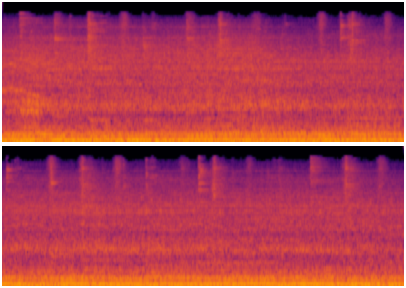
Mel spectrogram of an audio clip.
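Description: Triumph Tiger motorcycle's three-cylinder engine running steadily at low speed on a dirt road.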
